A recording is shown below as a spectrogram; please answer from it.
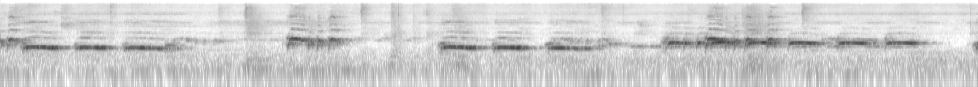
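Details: Local zebra dove song meant to lure and train young birds and to coax quiet birds to sing: repeated phrases of mellow, hollow coos alternating with brighter, slightly higher rolling notes, steady for about ten seconds.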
